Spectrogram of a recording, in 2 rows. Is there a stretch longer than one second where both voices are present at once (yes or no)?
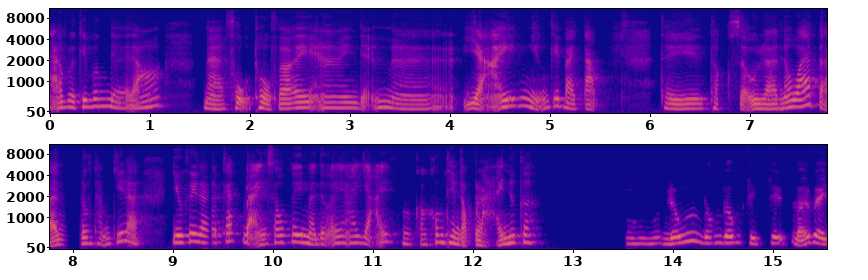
no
